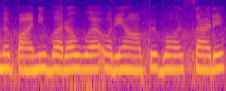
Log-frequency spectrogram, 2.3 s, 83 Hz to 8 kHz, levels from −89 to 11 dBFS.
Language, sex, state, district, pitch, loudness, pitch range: Hindi, female, Uttar Pradesh, Hamirpur, 250 Hz, -12 LUFS, 245-255 Hz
